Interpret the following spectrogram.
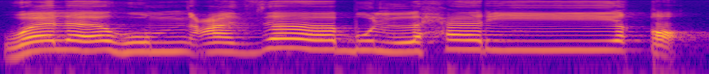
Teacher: Qa tu kuat sebab dia duduk dekat hujung kalimah. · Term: qalqalah kubra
